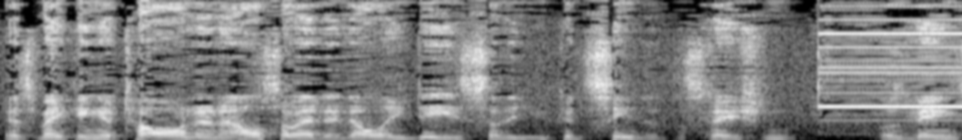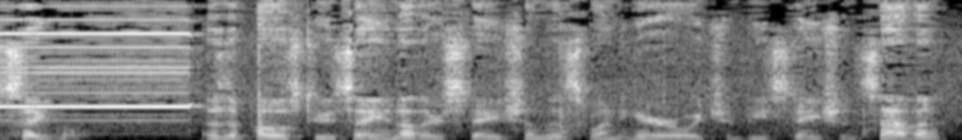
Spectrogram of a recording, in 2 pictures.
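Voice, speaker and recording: An electronics hobbyist presents a homemade project in an informal, methodical demonstration, plain-spoken and matter-of-fact. His voice is on the low side and a little fast, and the recording is clearly noisy with hiss.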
